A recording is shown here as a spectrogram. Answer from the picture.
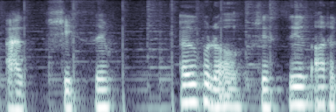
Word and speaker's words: Shih Tzu: Shih Tzu has a weird name when people pronounce the name as Shih Tzu, when it's pronounced as Shih Tzu.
